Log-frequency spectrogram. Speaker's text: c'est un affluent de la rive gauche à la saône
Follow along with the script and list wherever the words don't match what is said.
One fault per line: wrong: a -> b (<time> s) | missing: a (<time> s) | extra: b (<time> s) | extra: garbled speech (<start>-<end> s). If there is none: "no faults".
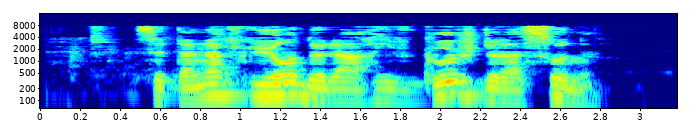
wrong: à -> de (2.2 s)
